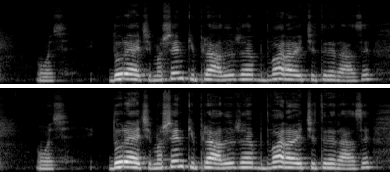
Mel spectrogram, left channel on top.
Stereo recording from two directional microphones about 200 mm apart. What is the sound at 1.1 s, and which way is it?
Speech, 20° right (ahead or behind).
